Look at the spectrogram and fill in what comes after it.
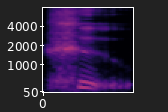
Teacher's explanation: it's kind of like a silent W, because you're really just pronouncing the H and a oo sound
